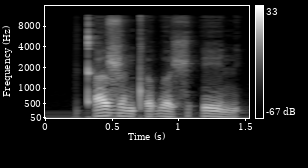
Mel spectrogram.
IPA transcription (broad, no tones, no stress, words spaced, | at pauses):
kʼa ʐʌntʼʌbʌʃ | en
